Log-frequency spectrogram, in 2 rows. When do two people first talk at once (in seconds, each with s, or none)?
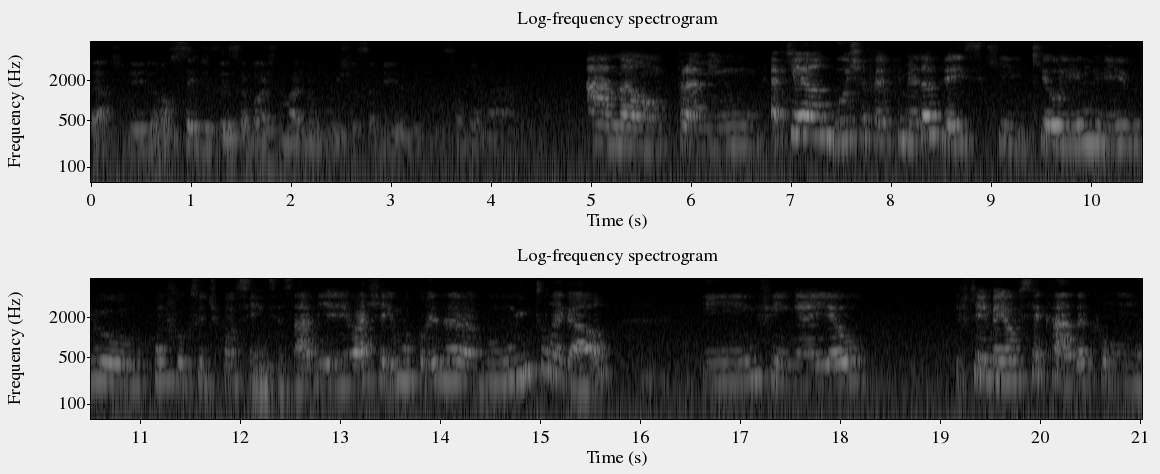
none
